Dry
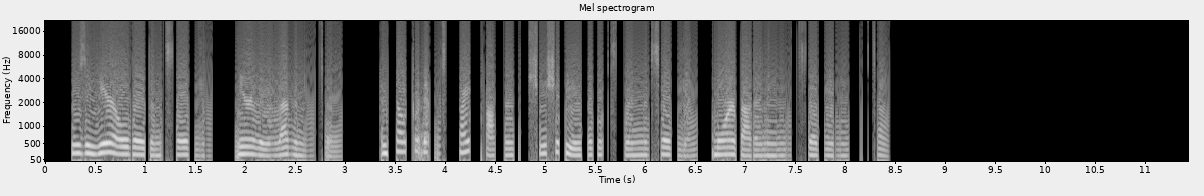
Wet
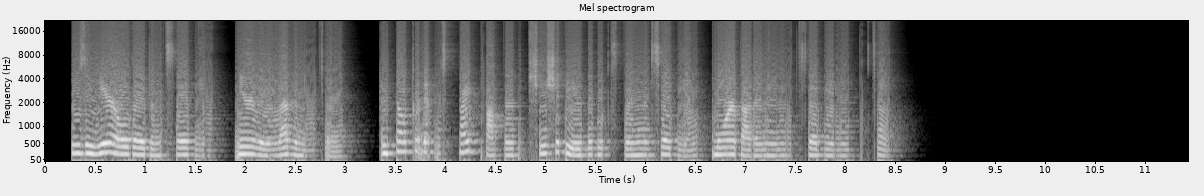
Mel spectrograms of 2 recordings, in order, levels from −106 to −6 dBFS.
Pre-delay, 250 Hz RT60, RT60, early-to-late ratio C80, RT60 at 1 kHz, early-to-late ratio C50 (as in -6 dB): 4 ms, 0.40 s, 0.45 s, 19.0 dB, 0.45 s, 15.5 dB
